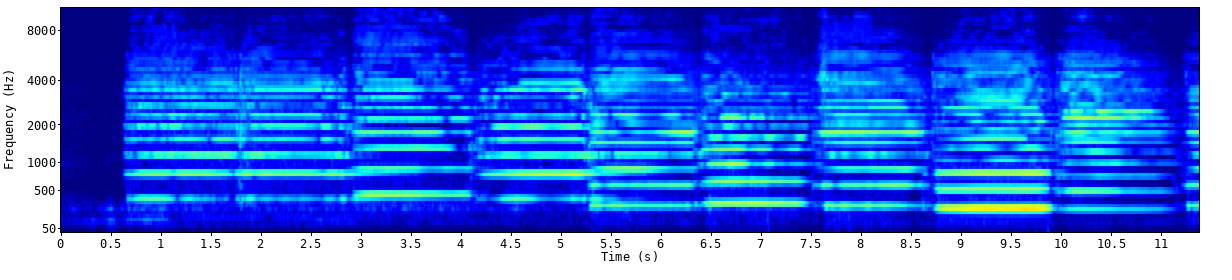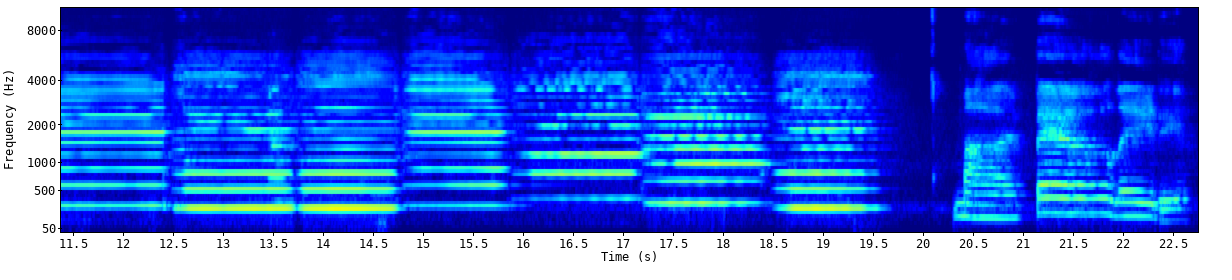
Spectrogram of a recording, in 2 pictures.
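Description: A solo violin plays a slow, simple sight-reading line one bowed note at a time, each note lasting about a second. The line starts on the G on the D string and runs G, G, A, G, D, E, D, C, B, D, C, C, D, G, E, C, ending with the low C about 20 s in.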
